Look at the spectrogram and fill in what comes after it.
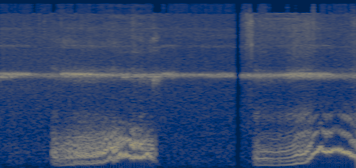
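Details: Domestic cat meowing: two drawn-out, nasal meows of about a second each, the second bending upward then falling away, over a steady high-pitched electronic whine.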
